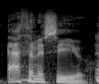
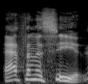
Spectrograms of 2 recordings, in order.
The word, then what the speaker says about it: Athanasiou: Athanasiou. – Okay, there you go. – Do it. – Athanasiou.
